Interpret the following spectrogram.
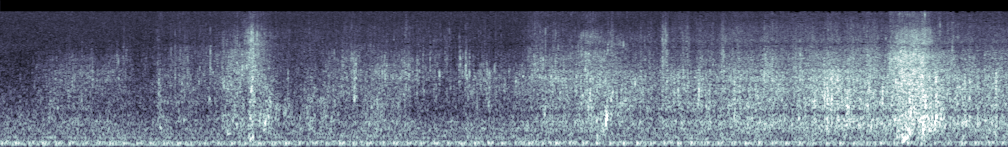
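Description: Low, steady rumble of a passing bulk carrier's engine across the water, under a rushing noise of wind and water. The rushing swells louder twice, about two and a half seconds in and again near the end.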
